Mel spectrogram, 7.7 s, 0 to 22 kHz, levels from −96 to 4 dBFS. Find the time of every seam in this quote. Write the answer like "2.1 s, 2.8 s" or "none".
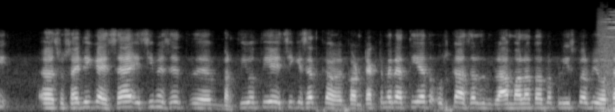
none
